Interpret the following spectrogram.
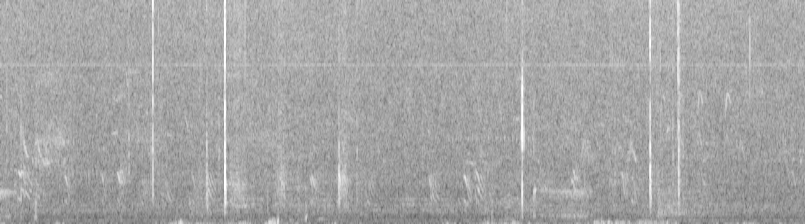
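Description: Quiet outdoor ambience: faint low rumbles now and then, with a few scattered sharp clicks.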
